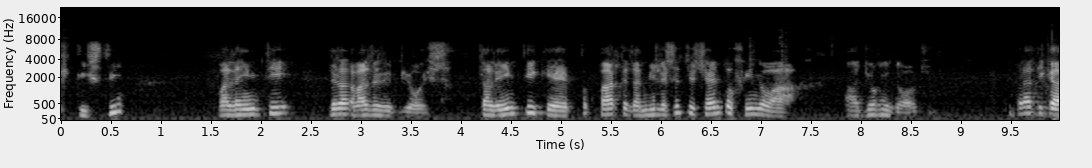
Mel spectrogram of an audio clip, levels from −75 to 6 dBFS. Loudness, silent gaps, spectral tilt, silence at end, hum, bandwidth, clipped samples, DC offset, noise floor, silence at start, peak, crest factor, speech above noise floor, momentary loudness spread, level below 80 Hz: -22 LUFS; none; -5.5 dB/octave; 0 s; none; 9.2 kHz; under 0.1%; under 0.1%; -56 dBFS; 0 s; 0 dBFS; 22 dB; 35 dB; 13 LU; -54 dBFS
